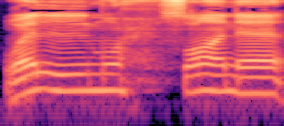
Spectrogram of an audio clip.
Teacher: Makhraj ha pedas di tengah halquum. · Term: huruf ha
